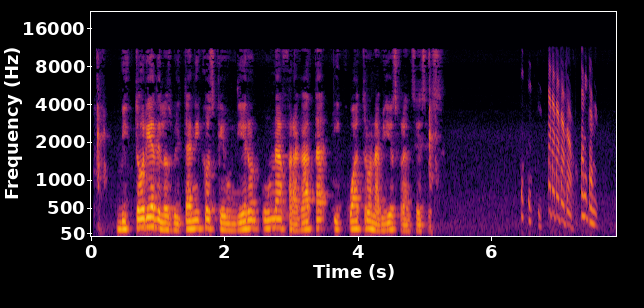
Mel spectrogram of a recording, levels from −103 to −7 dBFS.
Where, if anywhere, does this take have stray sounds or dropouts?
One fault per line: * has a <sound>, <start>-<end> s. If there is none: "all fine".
* has a chirp, 6.4-7.6 s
